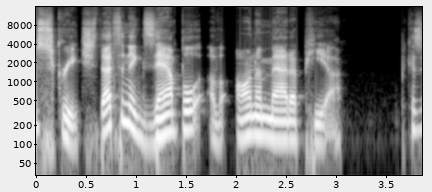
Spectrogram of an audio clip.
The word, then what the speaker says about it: onomatopoeia: of a tongue twister there's six syllables there onomatopoeia onomatopoeia and one way i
